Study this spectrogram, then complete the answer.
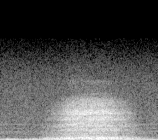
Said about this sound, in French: Rétention. Et on expire à droite en relâchant le bras gauche.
